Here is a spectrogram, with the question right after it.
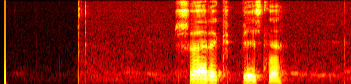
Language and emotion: Russian, neutral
